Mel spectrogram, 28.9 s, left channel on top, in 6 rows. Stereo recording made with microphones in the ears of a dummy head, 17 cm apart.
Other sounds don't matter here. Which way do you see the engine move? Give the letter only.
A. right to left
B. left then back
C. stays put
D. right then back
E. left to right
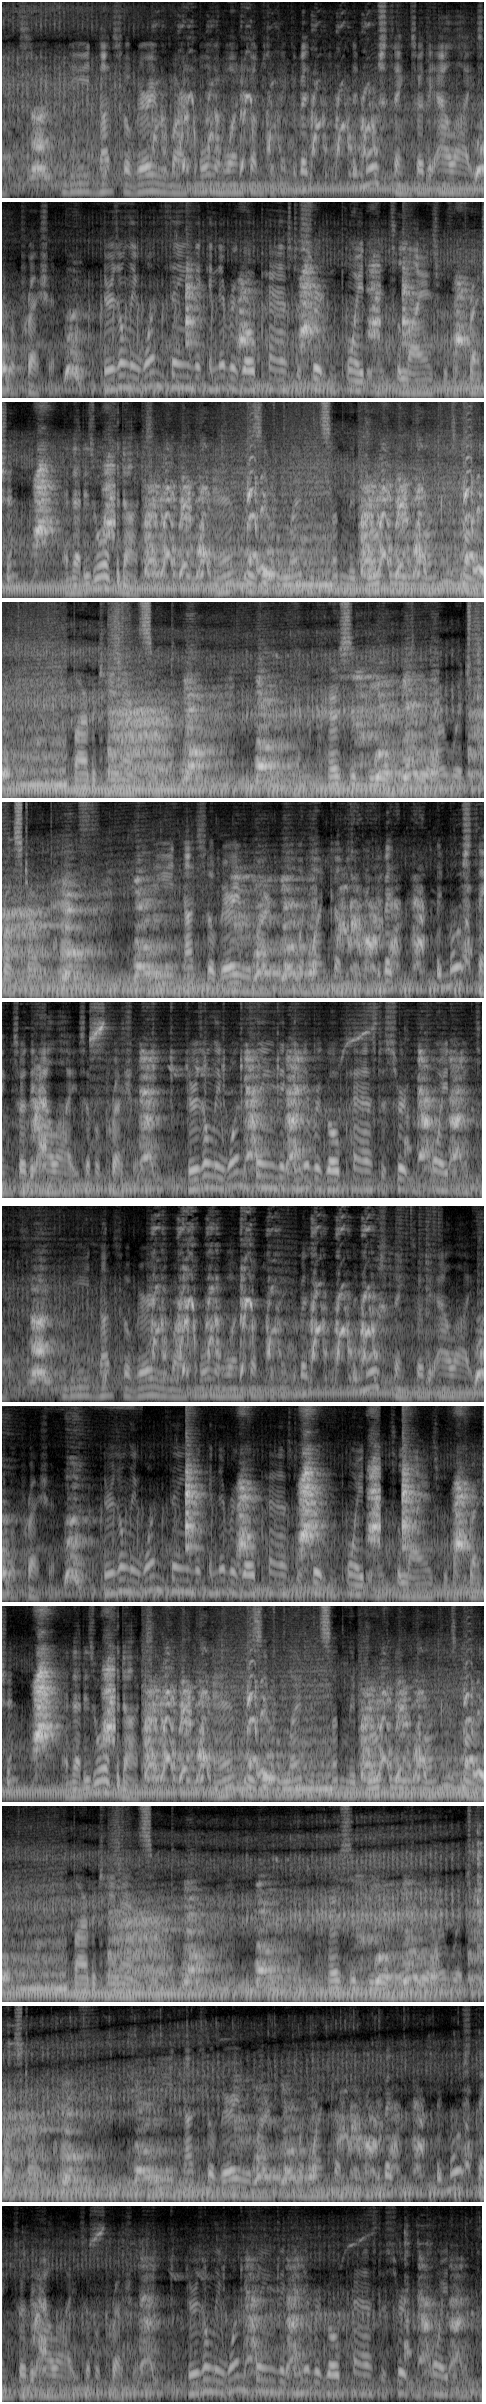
E.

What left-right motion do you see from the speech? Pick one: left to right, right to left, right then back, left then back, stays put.
right then back.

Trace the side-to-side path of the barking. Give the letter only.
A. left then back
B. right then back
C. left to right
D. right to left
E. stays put
D.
